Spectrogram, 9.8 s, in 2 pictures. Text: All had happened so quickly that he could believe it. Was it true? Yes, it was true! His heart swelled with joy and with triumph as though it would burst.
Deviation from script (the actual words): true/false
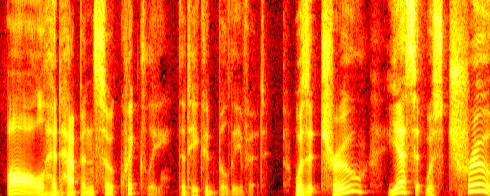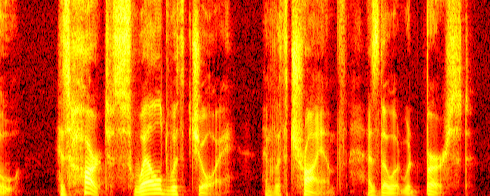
false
